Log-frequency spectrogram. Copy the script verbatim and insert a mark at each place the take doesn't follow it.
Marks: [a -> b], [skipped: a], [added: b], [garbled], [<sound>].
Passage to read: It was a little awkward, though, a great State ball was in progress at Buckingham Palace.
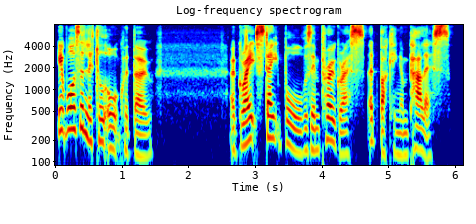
It was a little awkward, though, a great State ball was in progress at Buckingham Palace.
